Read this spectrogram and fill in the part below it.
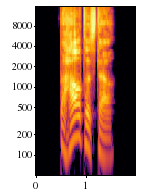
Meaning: inflection of behaart: 1. strong/mixed nominative masculine singular superlative degree 2. strong genitive/dative feminine singular superlative degree 3. strong genitive plural superlative degree
- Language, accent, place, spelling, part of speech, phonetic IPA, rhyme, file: German, Germany, Berlin, behaartester, adjective, [bəˈhaːɐ̯təstɐ], -aːɐ̯təstɐ, De-behaartester.ogg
